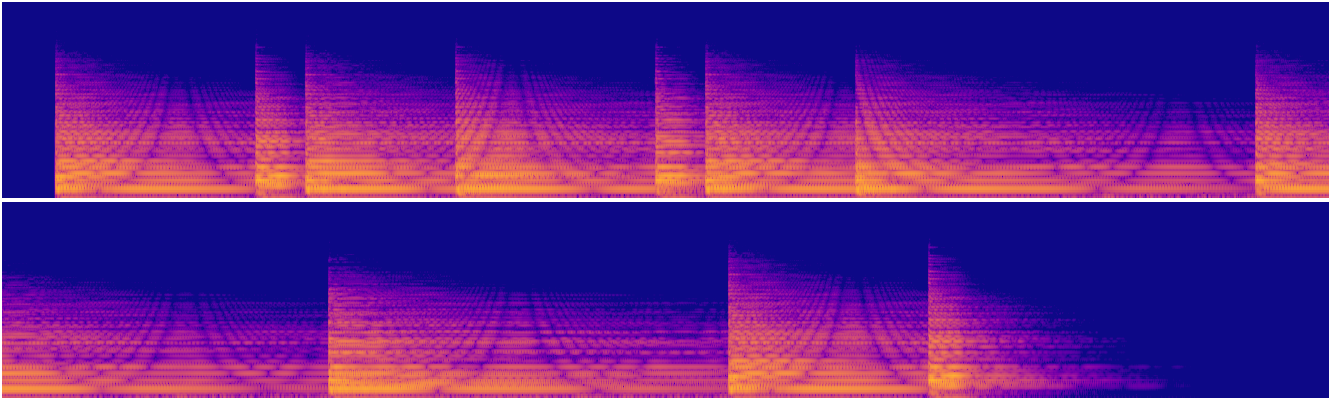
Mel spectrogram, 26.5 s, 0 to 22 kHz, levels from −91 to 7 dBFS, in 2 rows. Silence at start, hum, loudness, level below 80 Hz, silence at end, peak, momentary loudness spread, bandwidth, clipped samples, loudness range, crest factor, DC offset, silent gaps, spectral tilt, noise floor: 0.55 s; none; -19 LUFS; -48 dBFS; 3 s; -2 dBFS; 21 LU; 5.8 kHz; under 0.1%; 7 LU; 18 dB; 0.3%; none; -9.5 dB/octave; under -90 dBFS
